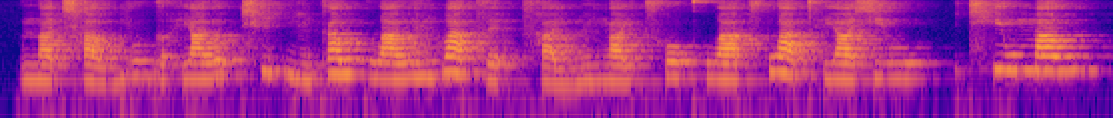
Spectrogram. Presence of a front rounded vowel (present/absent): absent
